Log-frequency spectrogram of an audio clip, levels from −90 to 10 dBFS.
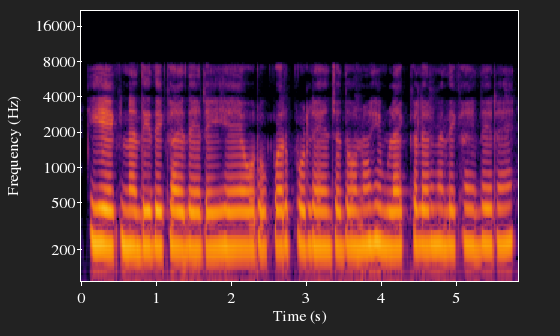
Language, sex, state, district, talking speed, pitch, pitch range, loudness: Hindi, female, Bihar, Madhepura, 215 wpm, 215 Hz, 210-225 Hz, -15 LUFS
